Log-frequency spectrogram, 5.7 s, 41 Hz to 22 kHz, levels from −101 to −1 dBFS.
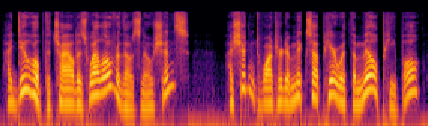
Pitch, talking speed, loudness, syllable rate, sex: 170 Hz, 230 wpm, -19 LUFS, 5.5 syllables/s, male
